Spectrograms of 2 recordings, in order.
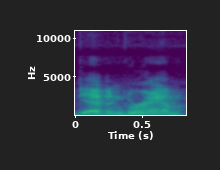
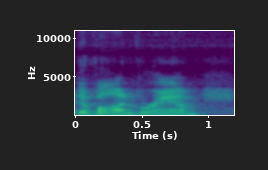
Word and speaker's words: Devon Graham: That Devon Gramps video, I actually mispronounced his name in part 1. I pronounced it Devin Graham, and then when I watched his video of his Evil Dead collection, he had a clip from Halloween of Linda saying, "Hey, isn't that Devon Graham?"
